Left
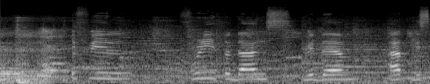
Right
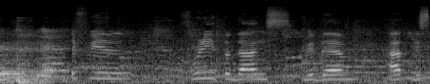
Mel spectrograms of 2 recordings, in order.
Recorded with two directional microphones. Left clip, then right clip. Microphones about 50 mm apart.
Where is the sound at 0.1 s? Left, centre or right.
Centre.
